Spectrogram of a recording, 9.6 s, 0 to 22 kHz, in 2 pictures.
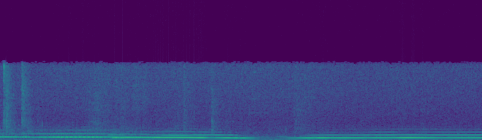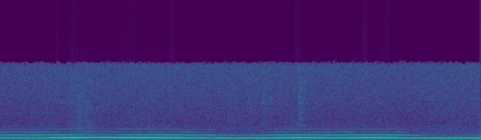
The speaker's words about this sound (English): and the wind that whistles into her window every day at 4 p.m.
